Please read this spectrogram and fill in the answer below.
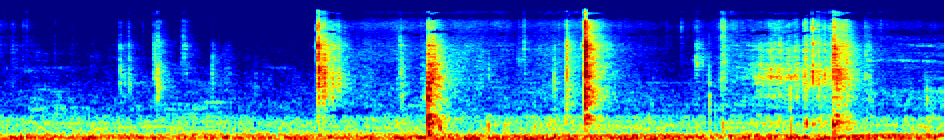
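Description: Small sharp clicks and taps of hand-handled carburettor parts and a clear plastic parts box on a concrete floor, three distinct clicks through the middle, then a brief scratchy rustle of the box near the end.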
